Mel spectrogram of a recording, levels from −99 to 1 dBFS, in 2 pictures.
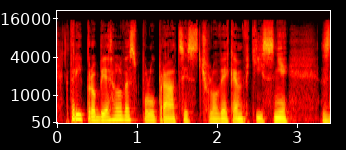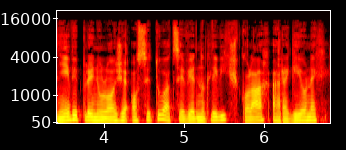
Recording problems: none

